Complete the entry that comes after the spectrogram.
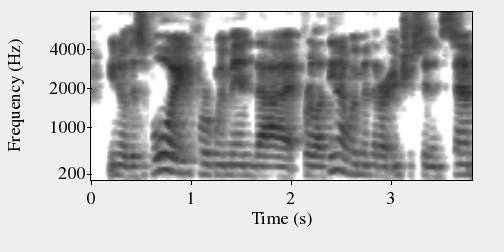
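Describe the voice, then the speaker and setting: Over noticeable background noise, a woman with a fairly low pitch talks at a fairly quick pace. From Los Angeles (East LA). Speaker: IT project manager. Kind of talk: casual chat.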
